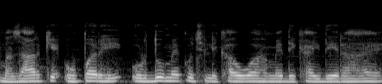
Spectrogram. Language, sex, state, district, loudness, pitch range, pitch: Hindi, male, Bihar, Sitamarhi, -19 LUFS, 135-150 Hz, 140 Hz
